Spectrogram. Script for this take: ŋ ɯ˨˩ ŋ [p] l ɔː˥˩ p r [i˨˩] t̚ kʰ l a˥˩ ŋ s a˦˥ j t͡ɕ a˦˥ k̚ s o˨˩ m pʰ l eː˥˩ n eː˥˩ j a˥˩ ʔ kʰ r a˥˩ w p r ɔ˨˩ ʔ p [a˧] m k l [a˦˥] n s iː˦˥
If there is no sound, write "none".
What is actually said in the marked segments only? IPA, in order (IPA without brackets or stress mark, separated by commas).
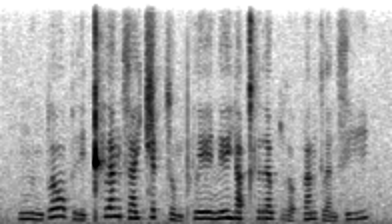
p, i˨˩, a˥˩, a˨˩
